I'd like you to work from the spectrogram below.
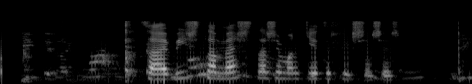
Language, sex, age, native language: Icelandic, male, 11, Icelandic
